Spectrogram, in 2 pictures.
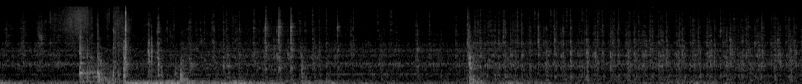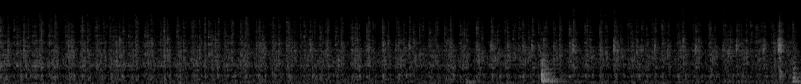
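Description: Tesvor X500 robot vacuum moving under its own power in recharging mode, its small drive motors giving a fast, even ticking whir, with a few knocks in the first couple of seconds. The motor sound cuts off abruptly at the very end.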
